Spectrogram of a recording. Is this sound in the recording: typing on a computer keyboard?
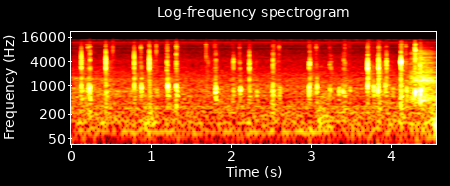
yes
